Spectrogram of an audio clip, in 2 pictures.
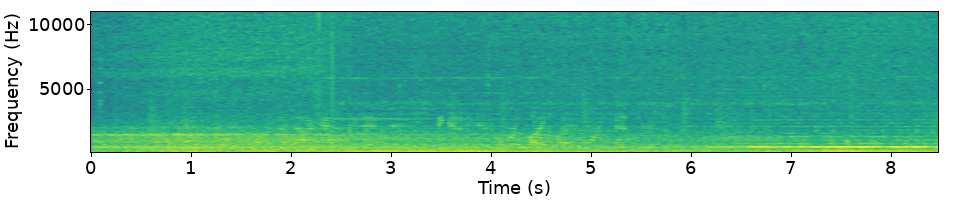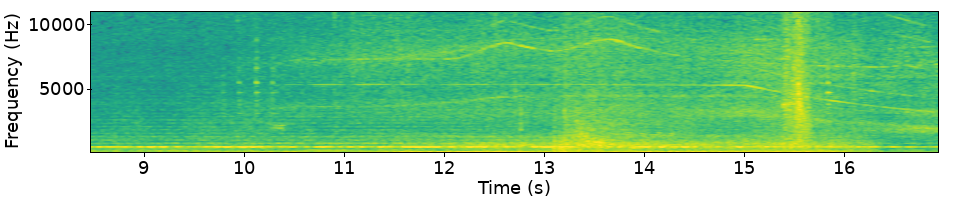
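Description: A futuristic flying vehicle sets down for a landing in Cyberpunk 2077, a steady loud engine hum with a sustained tone, rising turbulence and a rushing whoosh near the end.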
